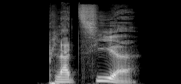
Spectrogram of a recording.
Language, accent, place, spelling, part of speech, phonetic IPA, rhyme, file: German, Germany, Berlin, platzier, verb, [plaˈt͡siːɐ̯], -iːɐ̯, De-platzier.ogg
- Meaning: 1. singular imperative of platzieren 2. first-person singular present of platzieren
